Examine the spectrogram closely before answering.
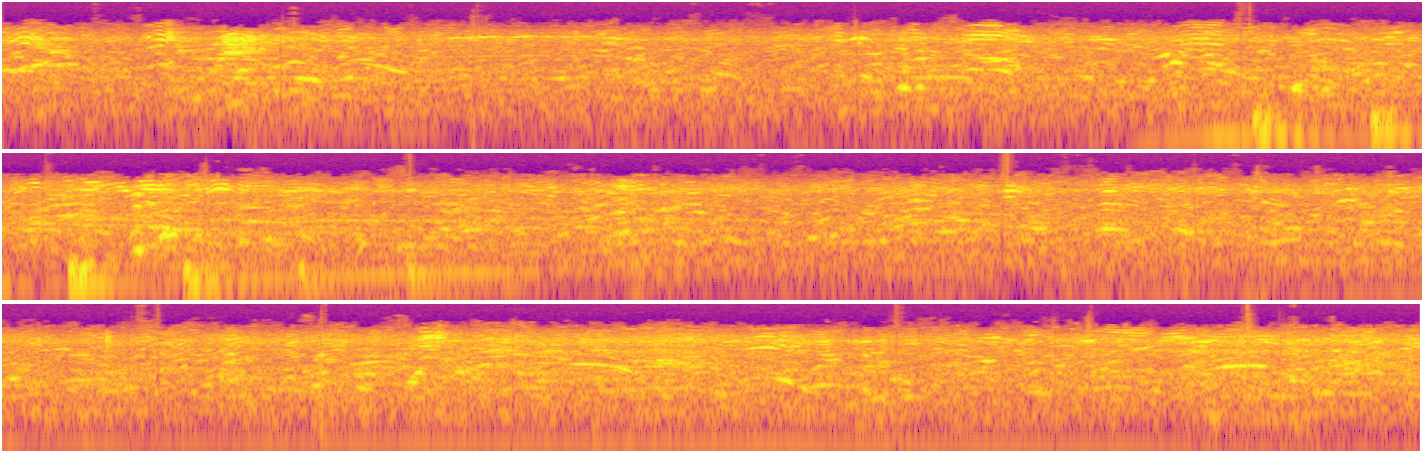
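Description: A crowd chatters and cheers at a distance outdoors.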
